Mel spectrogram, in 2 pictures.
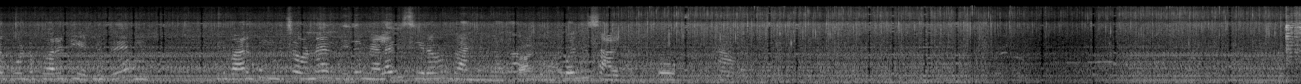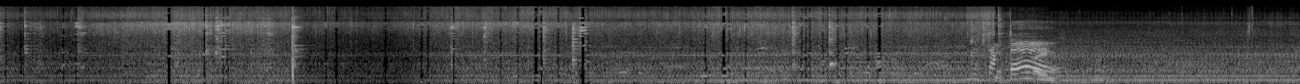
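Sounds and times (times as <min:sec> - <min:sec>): food sizzling on a griddle: 0:00.0 - 0:23.6, 0:24.6 - 0:25.9
metal spatula scraping: 0:12.8 - 0:16.2.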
